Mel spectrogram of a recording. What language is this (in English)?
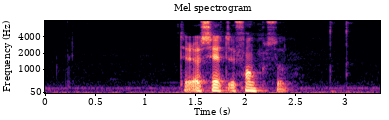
Faroese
